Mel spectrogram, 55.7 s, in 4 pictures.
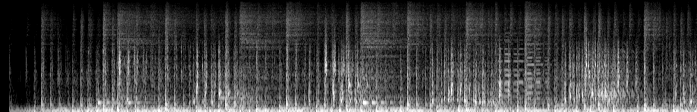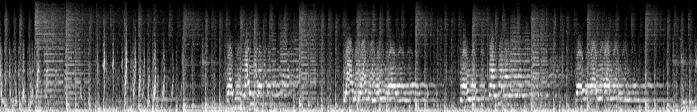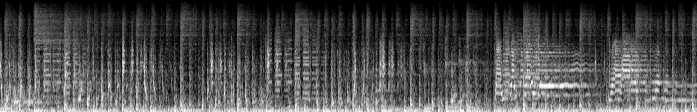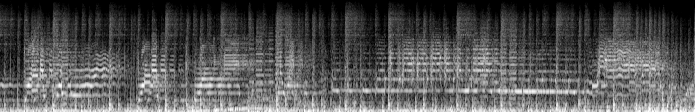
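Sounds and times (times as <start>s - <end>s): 
percussion: 0.7s - 55.7s.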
